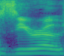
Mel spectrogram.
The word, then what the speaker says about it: Xero: this that made these Zero. shoes? Zero? But it's spelled Xero. XERO.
